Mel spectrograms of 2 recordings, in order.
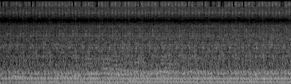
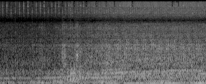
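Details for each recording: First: Hyundai Veloster in D with handbrake on, held at the revs that produced the noise, with belt-driven accessories disconnected: even, steady engine hum with no whine; normal running, noise traced to the belt drive circuit. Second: Hyundai Veloster, noise from the engine area when pulling away on a hill, only at low rpm between idle and mid revs, gone as revs rise: faint steady whine over the engine rising with speed.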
